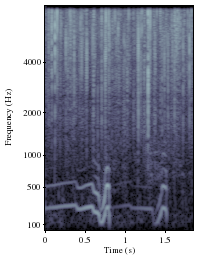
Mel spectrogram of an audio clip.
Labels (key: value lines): label: biophony, cascading saw
recorder: SoundTrap 600 or HydroMoth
